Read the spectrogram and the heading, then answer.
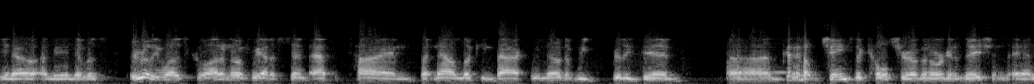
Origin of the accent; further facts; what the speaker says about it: Walla Walla, Washington, United States; some of the wines that were coming out of my hometown, my little hometown valley, the Walla Walla Valley.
